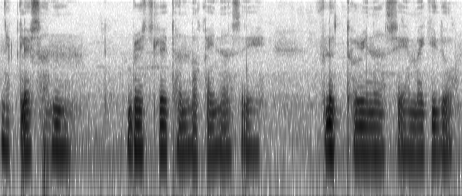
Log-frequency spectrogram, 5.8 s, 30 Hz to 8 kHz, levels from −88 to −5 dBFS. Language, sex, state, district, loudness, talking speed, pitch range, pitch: Nagamese, male, Nagaland, Kohima, -20 LUFS, 145 wpm, 110-115 Hz, 110 Hz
